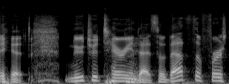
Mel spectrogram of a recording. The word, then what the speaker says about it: nutritarian: what is the name this how do you pronounce the name of your the specific diet that you kind of follow a nutritarian diet nutr and this is the first time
